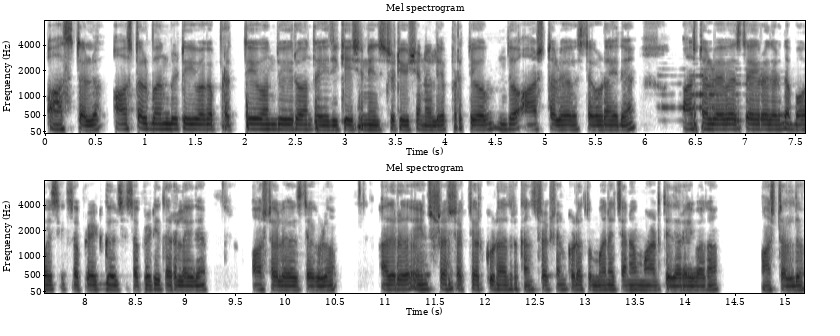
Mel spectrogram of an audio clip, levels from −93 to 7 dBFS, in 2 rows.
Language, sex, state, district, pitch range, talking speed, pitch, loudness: Kannada, male, Karnataka, Bellary, 115-130 Hz, 160 wpm, 120 Hz, -13 LUFS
